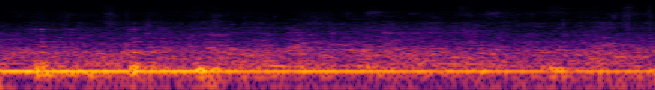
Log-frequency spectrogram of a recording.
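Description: Steady low hum holding one pitch, with an indistinct murmur of voices from a seated crowd.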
